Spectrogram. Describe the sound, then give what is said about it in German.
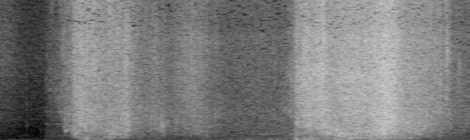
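Artificial waves in a huge laboratory hall at the Technical University of Braunschweig surge and crash against a sand dune in two broad bursts of rushing water, loud, with a hissing wash in between and no voices. “In einer riesigen Werkshalle nagen kräftige Wellen an der Düne Marlins Knoll.”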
